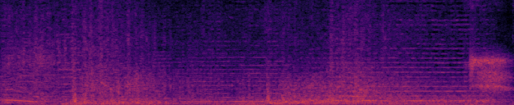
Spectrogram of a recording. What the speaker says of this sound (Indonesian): Rambo berhasil mengalahkan tentara itu dengan cara meledakkan kapalnya menggunakan rocket launcher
